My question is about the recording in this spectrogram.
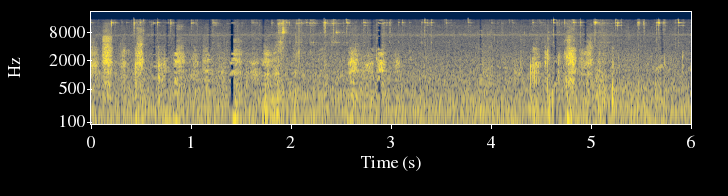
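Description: Shiba Inu panting in short, irregular breathy bursts.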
